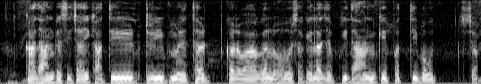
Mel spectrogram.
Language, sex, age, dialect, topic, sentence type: Bhojpuri, male, 25-30, Western, agriculture, question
